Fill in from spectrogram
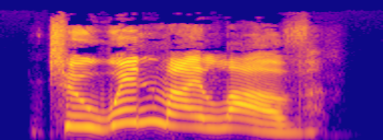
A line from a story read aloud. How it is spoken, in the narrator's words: the boy shouted back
